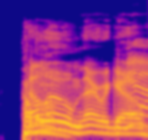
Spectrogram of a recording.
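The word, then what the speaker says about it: Tulum: Tam Tabula.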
